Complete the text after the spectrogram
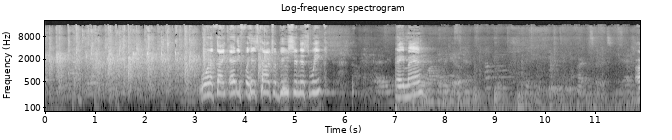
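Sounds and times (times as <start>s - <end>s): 
crowd applause: 0.0s - 5.1s
speech: 3.1s - 5.7s, 7.0s - 7.8s.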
